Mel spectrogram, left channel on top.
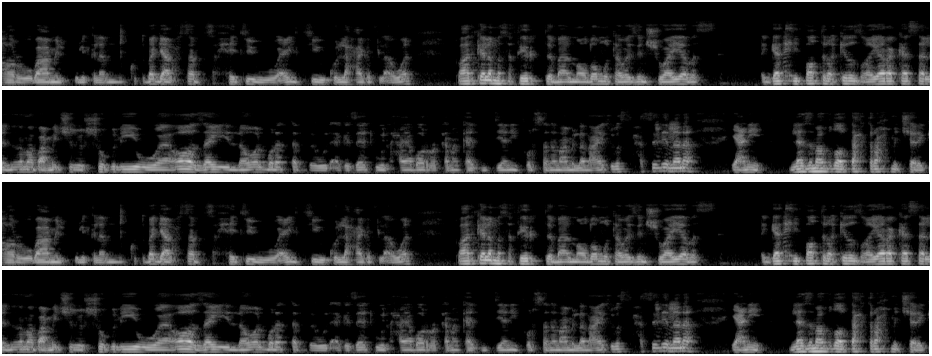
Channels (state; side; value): identical; both; correlation 1.00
